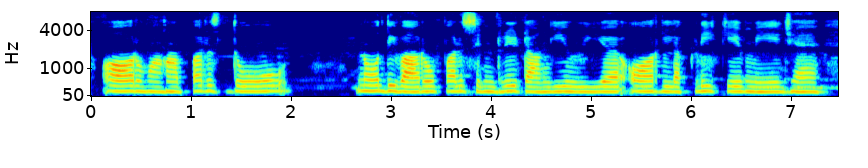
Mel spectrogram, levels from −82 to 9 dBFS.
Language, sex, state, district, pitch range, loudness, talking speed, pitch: Hindi, female, Uttar Pradesh, Shamli, 170-185 Hz, -19 LUFS, 130 wpm, 180 Hz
